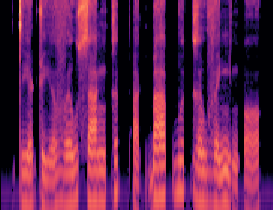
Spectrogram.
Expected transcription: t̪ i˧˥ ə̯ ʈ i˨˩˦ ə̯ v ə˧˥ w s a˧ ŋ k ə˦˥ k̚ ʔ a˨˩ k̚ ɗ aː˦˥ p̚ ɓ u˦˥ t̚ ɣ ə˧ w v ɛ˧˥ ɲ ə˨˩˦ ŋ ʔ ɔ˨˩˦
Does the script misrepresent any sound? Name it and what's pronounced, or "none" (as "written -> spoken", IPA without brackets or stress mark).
ɗ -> ɓ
